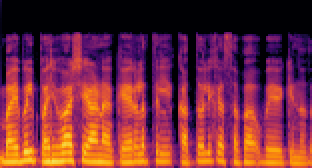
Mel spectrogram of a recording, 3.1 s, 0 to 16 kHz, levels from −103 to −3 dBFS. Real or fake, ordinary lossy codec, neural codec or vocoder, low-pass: real; none; none; 7.2 kHz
